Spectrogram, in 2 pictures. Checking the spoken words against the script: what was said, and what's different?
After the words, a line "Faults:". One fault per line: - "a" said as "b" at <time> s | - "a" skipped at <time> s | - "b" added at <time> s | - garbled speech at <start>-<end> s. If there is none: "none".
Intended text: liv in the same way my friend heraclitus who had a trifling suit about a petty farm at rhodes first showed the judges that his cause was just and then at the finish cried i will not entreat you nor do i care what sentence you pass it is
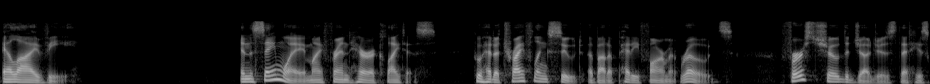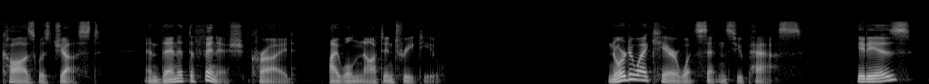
liv in the same way my friend heraclitus who had a trifling suit about a petty farm at rhodes first showed the judges that his cause was just and then at the finish cried i will not entreat you nor do i care what sentence you pass it is
Faults:
none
